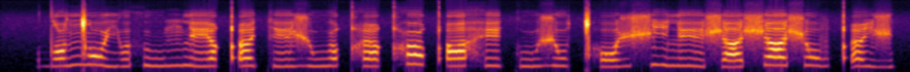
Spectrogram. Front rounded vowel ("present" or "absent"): absent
